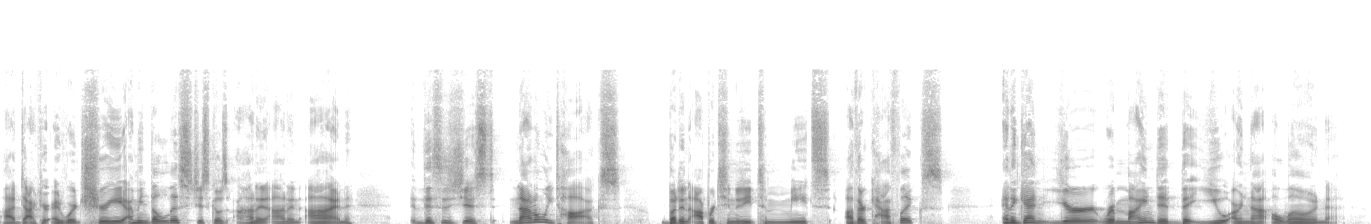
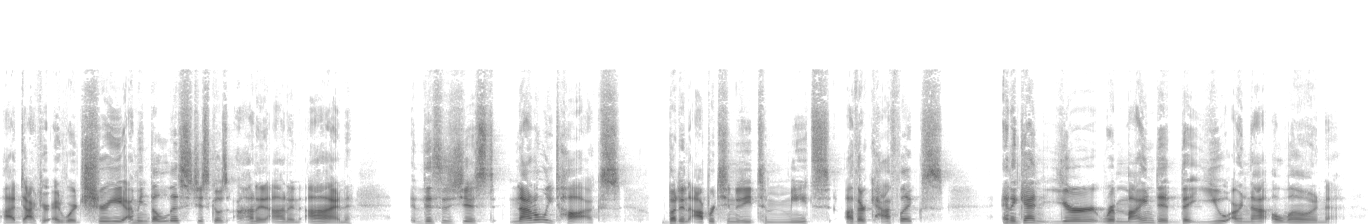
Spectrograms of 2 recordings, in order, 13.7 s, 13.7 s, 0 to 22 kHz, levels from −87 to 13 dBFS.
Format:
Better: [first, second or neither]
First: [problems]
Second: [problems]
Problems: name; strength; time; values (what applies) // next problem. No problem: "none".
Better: first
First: none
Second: thin; very; fading below 800 Hz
